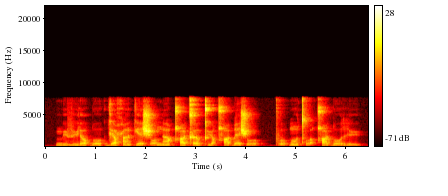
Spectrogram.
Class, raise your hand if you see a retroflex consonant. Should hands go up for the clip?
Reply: no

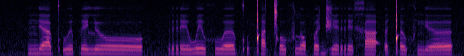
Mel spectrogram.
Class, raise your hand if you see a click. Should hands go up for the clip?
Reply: yes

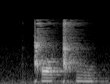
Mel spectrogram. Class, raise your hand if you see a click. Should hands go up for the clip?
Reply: yes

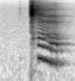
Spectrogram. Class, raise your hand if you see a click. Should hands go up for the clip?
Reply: yes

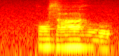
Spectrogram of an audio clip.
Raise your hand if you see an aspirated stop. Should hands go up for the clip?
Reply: no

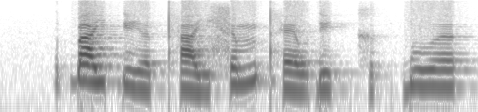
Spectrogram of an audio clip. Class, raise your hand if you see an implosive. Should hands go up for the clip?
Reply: yes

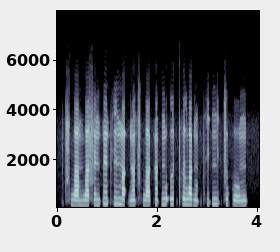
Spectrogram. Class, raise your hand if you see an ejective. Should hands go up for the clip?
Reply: no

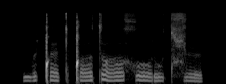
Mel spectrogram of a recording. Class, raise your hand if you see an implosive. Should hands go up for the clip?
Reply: no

